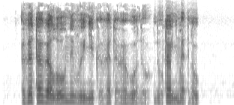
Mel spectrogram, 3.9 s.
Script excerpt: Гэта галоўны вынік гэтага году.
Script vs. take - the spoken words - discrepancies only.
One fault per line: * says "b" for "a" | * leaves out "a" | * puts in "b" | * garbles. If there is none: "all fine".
* garbles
